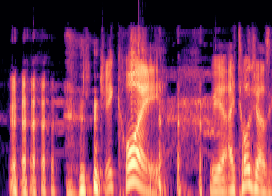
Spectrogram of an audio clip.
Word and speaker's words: Hoey: Today we have Jake Howe. It's Jake Hoey. Jake. Oh, shit. Rhymes with boy. Jake Hoy.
